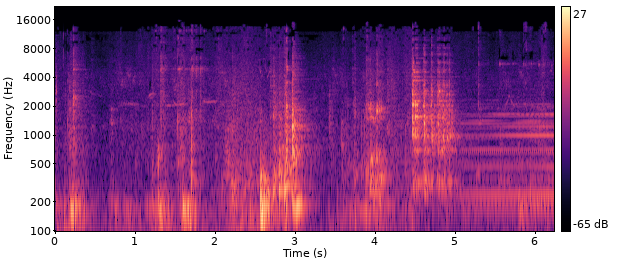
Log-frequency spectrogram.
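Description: Scattered clinks and knocks of kitchen crockery, glass and utensils being handled while tea is made. Background music with held notes comes in near the end.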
